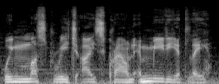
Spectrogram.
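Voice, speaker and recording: An actor playing a grim, arrogant fallen prince turned death knight in a video game, curt and commanding. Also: male voice, mid-range voice, a little fast, soft background music, natural voice. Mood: grim resolve. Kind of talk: video game cutscene acting.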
